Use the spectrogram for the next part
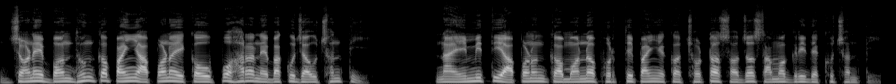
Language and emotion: Odia, neutral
